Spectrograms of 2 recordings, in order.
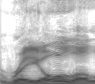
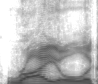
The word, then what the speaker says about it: Raiola: Real quick, Don wants to know, why did John go back to pronouncing it Raiola like it rhymes with Crayola, especially after we finally started saying Raiola correctly?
